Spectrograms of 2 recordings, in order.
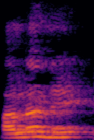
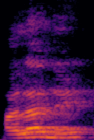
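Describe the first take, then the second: Both takes have the same delivery.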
